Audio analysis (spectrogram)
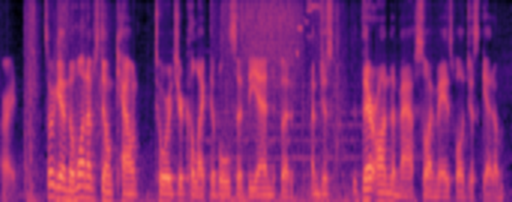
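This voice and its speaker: A man's voice: fairly low pitch, expressive, a little fast, fairly bright tone, faint music behind. A man giving casual, chatty commentary as he explains a video game. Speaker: let's play host.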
